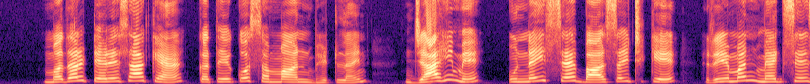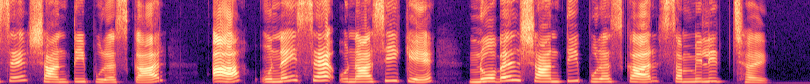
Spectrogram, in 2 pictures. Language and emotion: Maithili, neutral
